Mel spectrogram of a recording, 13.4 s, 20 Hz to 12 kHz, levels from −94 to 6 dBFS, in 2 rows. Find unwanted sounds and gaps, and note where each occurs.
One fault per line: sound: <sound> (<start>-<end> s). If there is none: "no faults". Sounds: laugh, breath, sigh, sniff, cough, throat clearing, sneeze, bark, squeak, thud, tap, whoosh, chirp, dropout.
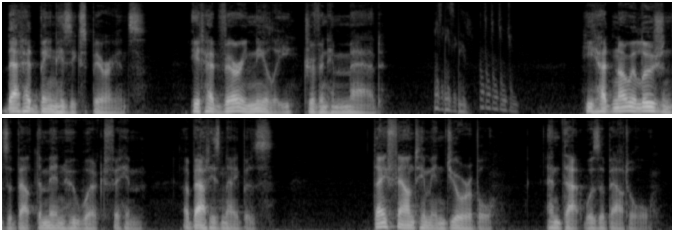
sound: chirp (4.3-5.2 s)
